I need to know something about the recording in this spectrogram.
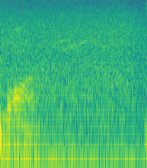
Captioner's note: birds chirping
